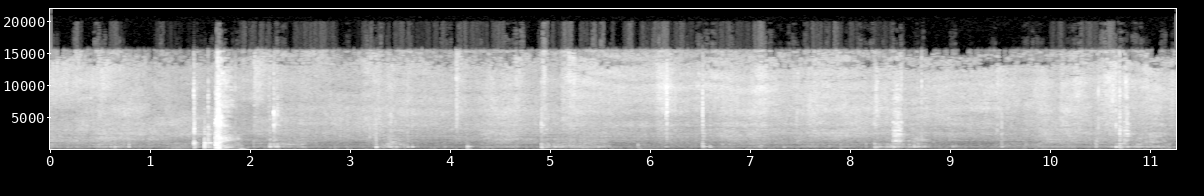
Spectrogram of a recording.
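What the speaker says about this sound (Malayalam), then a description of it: "അപ്പോൾ നമുക്കിത് ചിക്കൻ ഇട്ട് കൊടുക്കാം." Chicken pieces dropped into thick masala for a Kerala varutharacha curry fry in the pan, with soft steady sizzling broken by scattered scrapes and stirring knocks, one sharp clatter early on, close and fairly quiet.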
